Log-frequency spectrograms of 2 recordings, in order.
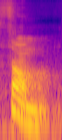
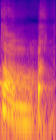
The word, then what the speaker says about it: thumb: Likewise, this word this pronounced thumb. Thumb. Watch my thumb. Thumb. Not thump. Thumb.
